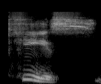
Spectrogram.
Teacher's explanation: El sonido es S. Es la S sin vibración.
